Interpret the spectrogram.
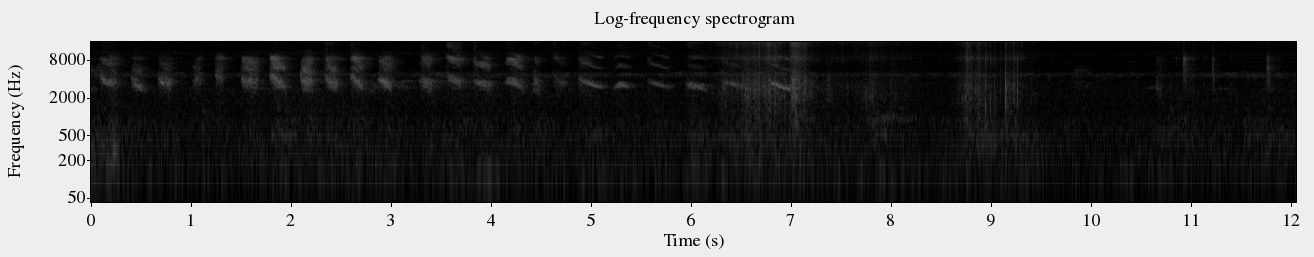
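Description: A small bird calling: a fast series of short, high, falling chirps, about three a second, that stops about seven seconds in. After that come a few faint rustles and clicks.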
